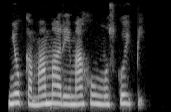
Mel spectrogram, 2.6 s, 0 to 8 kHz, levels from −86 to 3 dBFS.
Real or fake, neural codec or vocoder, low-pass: real; none; 7.2 kHz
